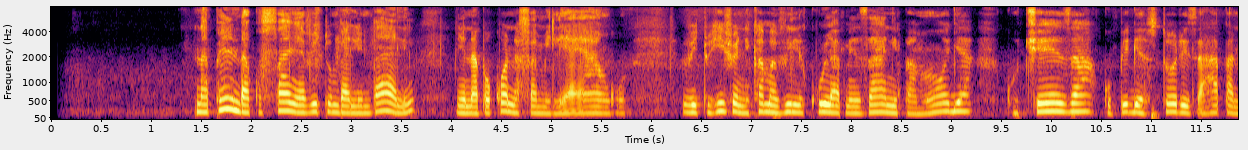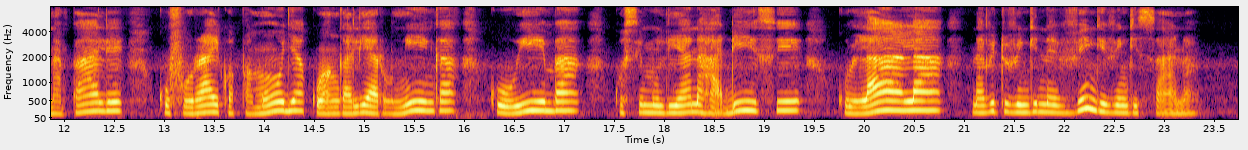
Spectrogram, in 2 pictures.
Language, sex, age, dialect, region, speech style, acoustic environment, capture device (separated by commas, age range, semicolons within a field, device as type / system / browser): Swahili, female, 25-34, Tanzania - Dar es Salaam, Tanzania, happy; relaxed; focused, silence, mobile / Linux / Chrome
